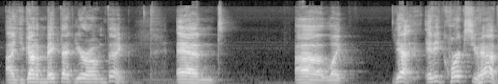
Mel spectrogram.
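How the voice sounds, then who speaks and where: A man in his twenties chatting casually with viewers while livestreaming a video game, joking and animated. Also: on the high side. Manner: animated, joking, talks to chat by name. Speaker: game streamer.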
